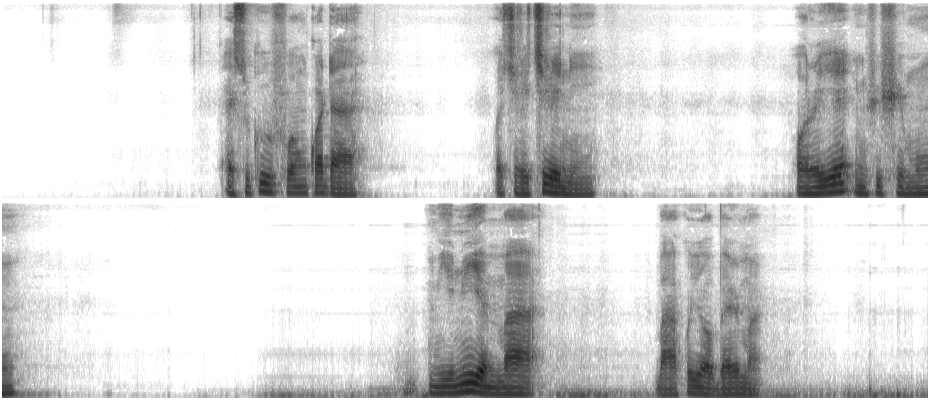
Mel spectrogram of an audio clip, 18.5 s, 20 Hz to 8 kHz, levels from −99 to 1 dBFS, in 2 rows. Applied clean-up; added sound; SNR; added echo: none; none; none; none.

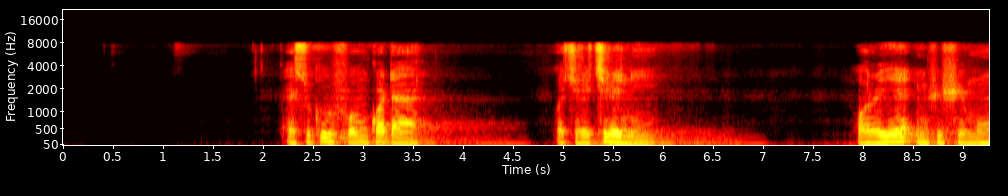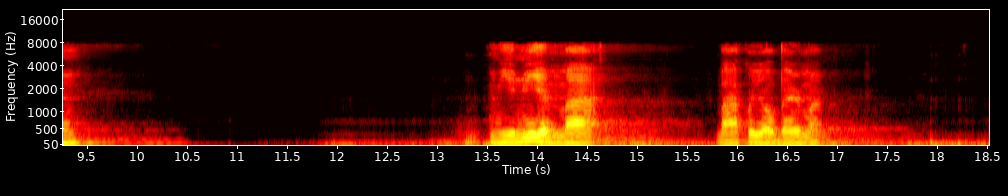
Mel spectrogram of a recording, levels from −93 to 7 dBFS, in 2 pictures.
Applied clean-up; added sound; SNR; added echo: none; none; none; reverberation time 0.9 s.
